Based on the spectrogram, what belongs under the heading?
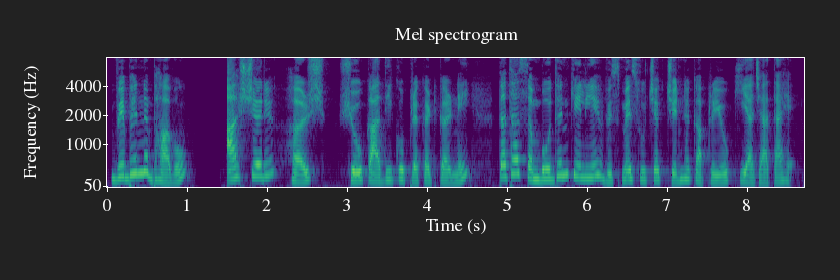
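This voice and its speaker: A woman reading a school grammar lesson aloud in a measured way, voicing the examples with varied intonation. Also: medium pitch, big pitch swings.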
